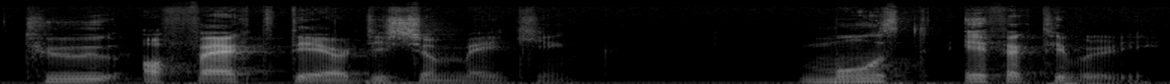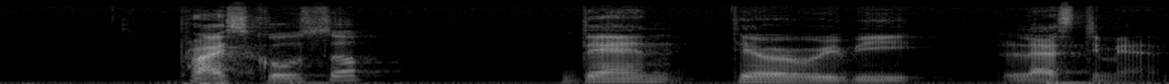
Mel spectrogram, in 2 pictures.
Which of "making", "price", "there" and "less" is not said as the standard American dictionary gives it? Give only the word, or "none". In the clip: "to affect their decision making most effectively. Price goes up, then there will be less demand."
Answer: there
